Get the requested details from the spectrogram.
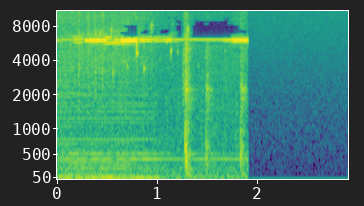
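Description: Machinery hums and whirs loudly.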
